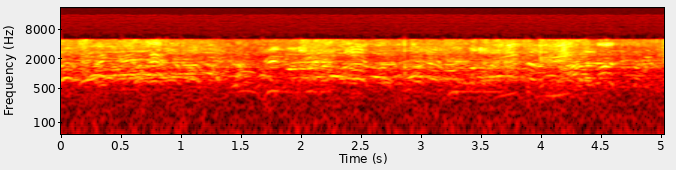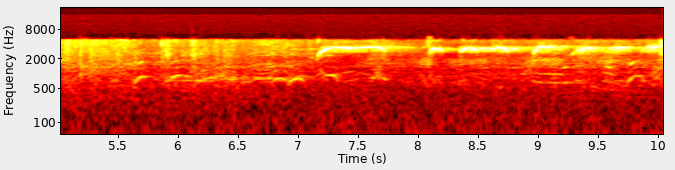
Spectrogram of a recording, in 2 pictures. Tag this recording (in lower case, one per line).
speech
